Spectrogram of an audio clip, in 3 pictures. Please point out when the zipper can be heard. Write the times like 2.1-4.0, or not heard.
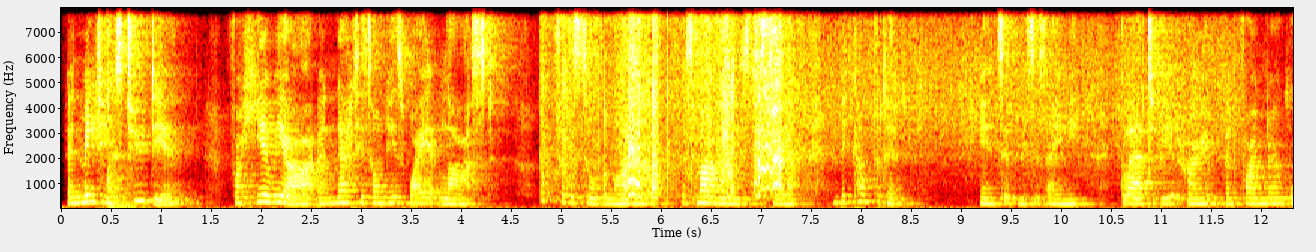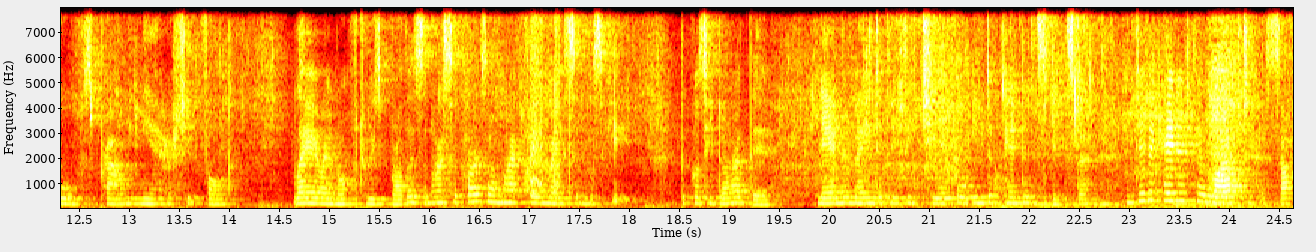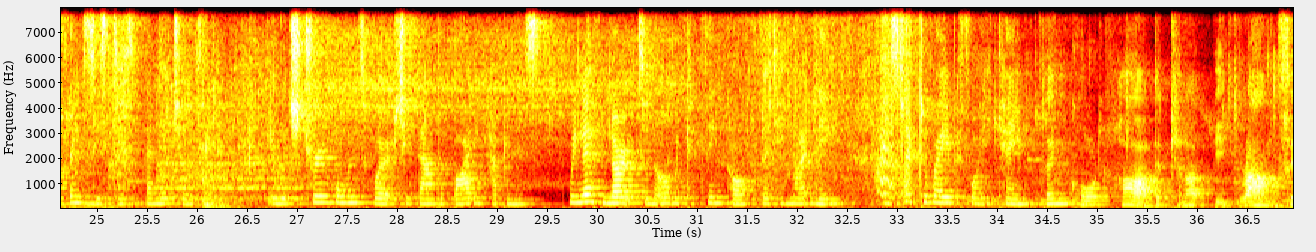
4.8-7.5, 16.1-17.7, 31.9-33.3.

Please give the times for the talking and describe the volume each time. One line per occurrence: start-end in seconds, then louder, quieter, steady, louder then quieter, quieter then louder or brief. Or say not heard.
0.0-36.9 steady.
